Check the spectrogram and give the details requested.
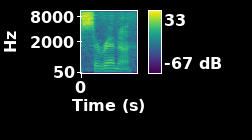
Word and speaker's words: Serena: Nissan Serena, or Serena is how it's pronounced here.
